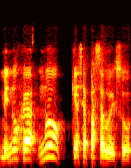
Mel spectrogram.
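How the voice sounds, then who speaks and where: A man's dark, mellow tone with lively intonation. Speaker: psychoanalyst and author. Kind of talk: book presentation talk.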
